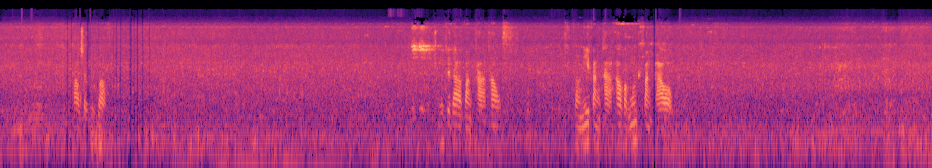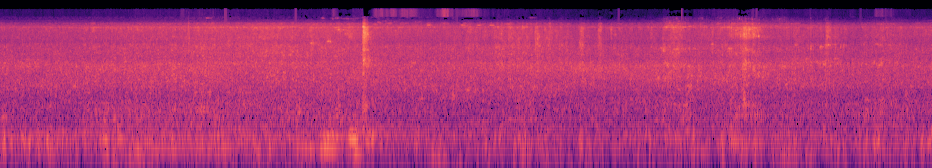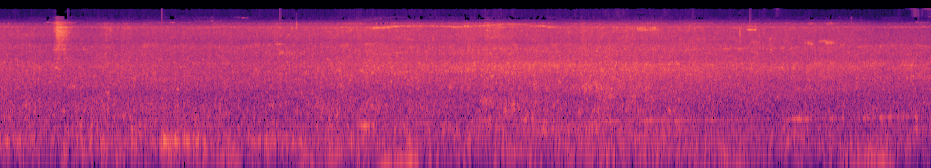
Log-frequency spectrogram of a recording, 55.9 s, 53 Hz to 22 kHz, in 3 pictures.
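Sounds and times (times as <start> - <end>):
cars and motorbikes passing: 0.0 - 55.9.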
